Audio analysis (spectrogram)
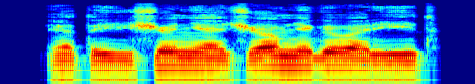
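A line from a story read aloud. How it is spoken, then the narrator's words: Grumble. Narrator (Russian): буркнул Либье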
